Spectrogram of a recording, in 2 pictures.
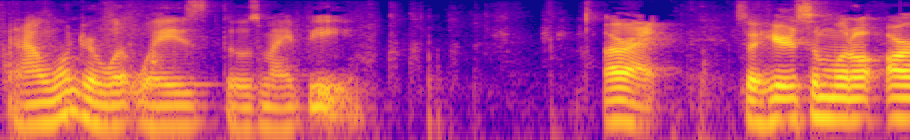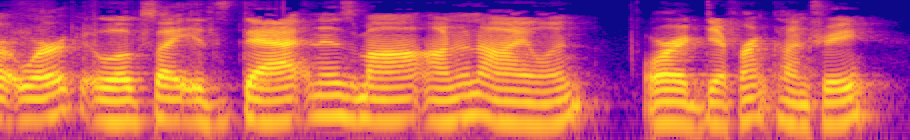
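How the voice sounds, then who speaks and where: A man's voice: mid-range voice, moderate pace, bright, forceful tone. A man, a teacher, reading a picture book aloud to children in a friendly, explaining way. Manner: friendly, explains to kids, playful sound effects.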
